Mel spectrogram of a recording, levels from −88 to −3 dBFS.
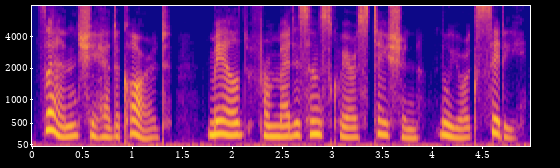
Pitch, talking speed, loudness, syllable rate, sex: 230 Hz, 155 wpm, -20 LUFS, 4.6 syllables/s, female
